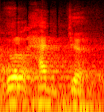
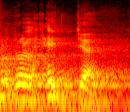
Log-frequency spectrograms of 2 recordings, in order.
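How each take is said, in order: First: The vowel after the h is 'a'. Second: The vowel after the h is 'i'. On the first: "Boleh juga dibaca" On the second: "yang lebih sahih yang masyhur"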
